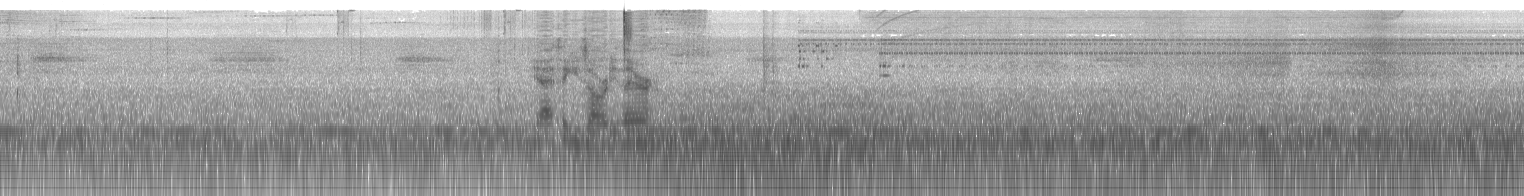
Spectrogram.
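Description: A spaceship engine hums with a low, steady drone that grows louder partway through.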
